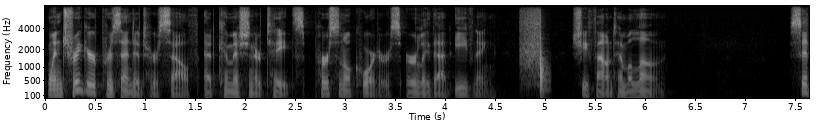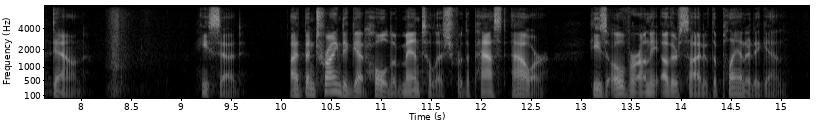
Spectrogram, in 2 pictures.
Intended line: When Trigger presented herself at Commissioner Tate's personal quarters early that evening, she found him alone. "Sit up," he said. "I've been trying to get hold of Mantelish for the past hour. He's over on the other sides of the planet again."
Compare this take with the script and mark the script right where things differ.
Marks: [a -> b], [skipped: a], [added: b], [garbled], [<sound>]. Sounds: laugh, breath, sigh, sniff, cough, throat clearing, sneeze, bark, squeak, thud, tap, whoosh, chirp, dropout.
When Trigger presented herself at Commissioner Tate's personal quarters early that evening, [thud] she found him alone. "Sit [up," -> down] [whoosh] he said. "I've been trying to get hold of Mantelish for the past hour. He's over on the other [sides -> side] of the planet again."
